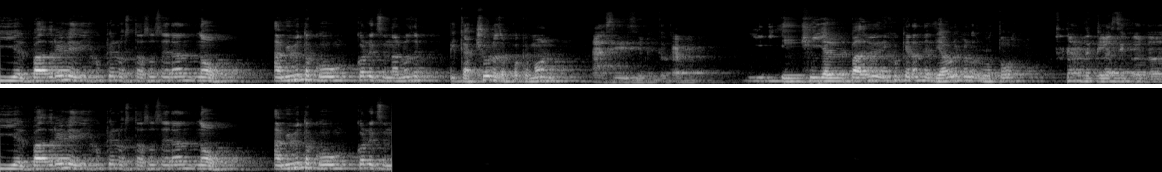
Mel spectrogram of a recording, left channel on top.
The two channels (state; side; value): drops out; right; at 4.0 s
